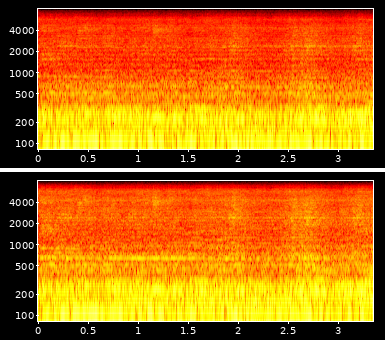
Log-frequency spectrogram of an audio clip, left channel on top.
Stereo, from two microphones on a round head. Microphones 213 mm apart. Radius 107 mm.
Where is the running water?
30° right (ahead or behind), 0.7 m.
